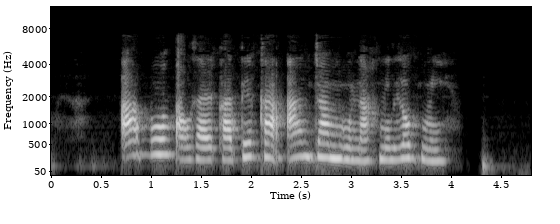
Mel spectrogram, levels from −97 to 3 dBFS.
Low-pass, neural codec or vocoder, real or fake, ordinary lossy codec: 7.2 kHz; codec, 16 kHz, 2 kbps, FunCodec, trained on LibriTTS, 25 frames a second; fake; AAC, 48 kbps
